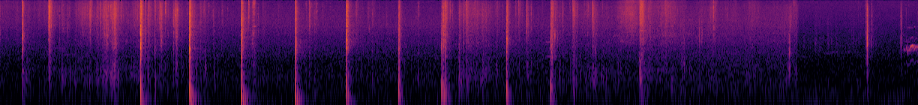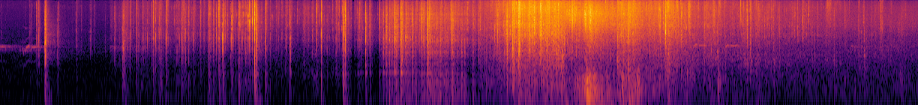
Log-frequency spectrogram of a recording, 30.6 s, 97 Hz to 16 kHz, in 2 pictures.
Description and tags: falling gumtree
Large White Gum being felled in australian bush. Recorded with H2Zoom.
